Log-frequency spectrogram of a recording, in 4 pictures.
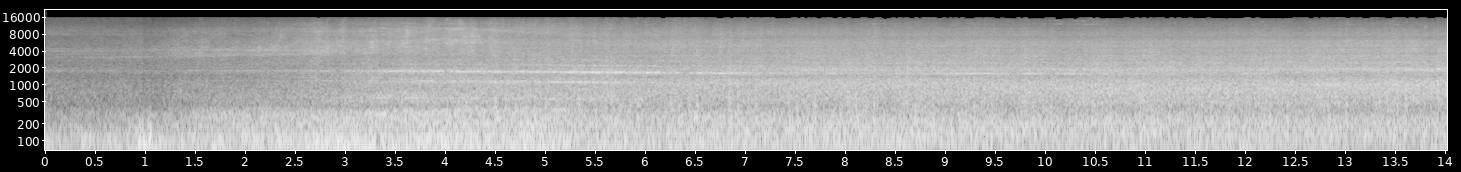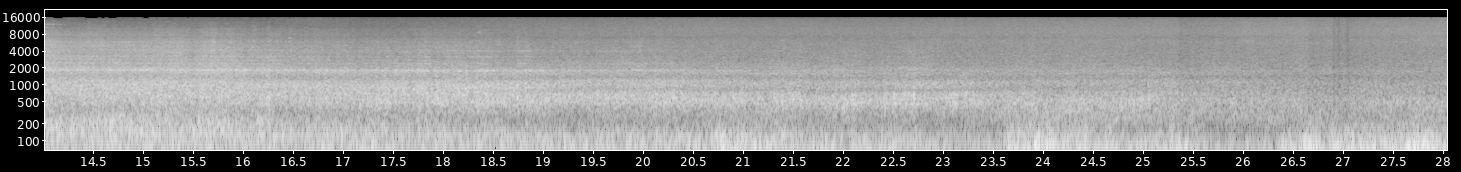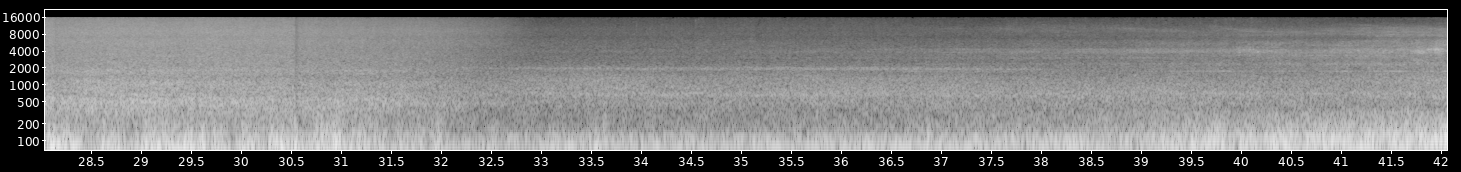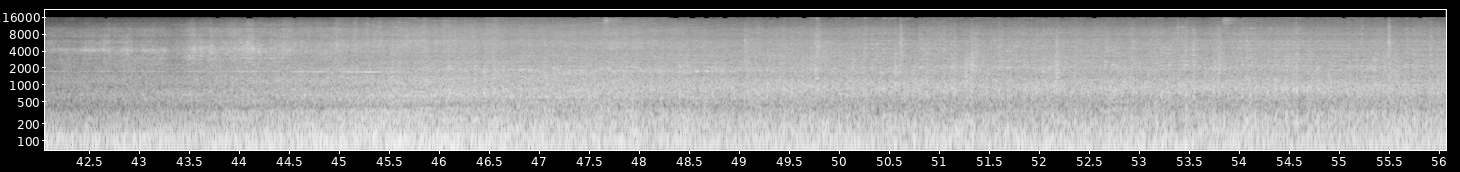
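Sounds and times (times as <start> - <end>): train wheels clattering on rails: 0.0 - 30.6, 39.0 - 56.0
low gusty rumbles: 0.0 - 34.2.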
